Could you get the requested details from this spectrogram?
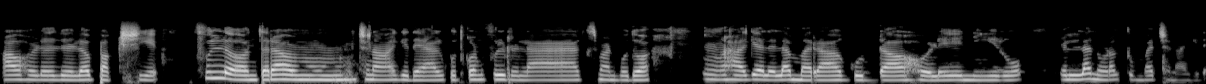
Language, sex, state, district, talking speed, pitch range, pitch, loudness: Kannada, female, Karnataka, Shimoga, 105 wpm, 200-220 Hz, 210 Hz, -17 LUFS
